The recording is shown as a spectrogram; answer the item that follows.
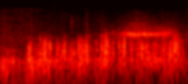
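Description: Wind buffeting a phone microphone on the deck of a moving boat, a loud rushing noise that rises and falls, with the boat's motor underneath. A brief high-pitched tone sounds near the end.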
